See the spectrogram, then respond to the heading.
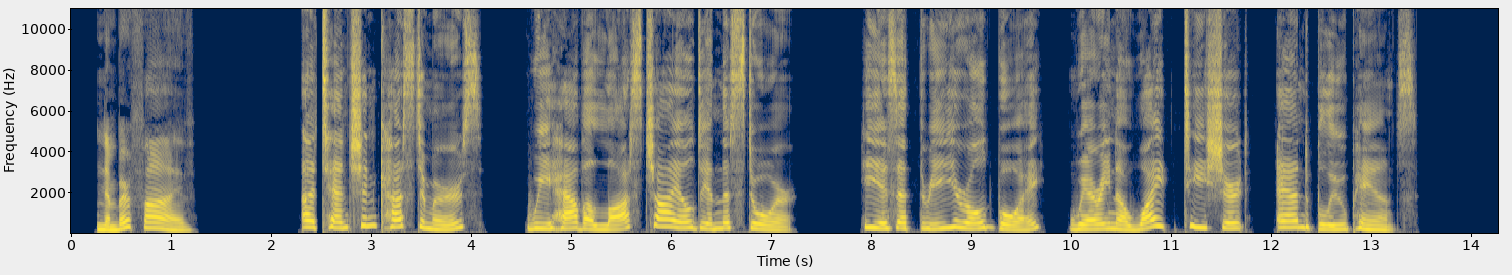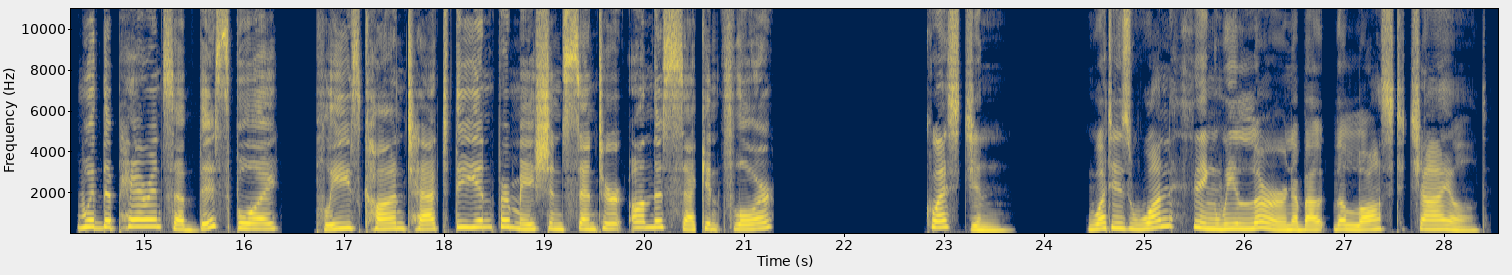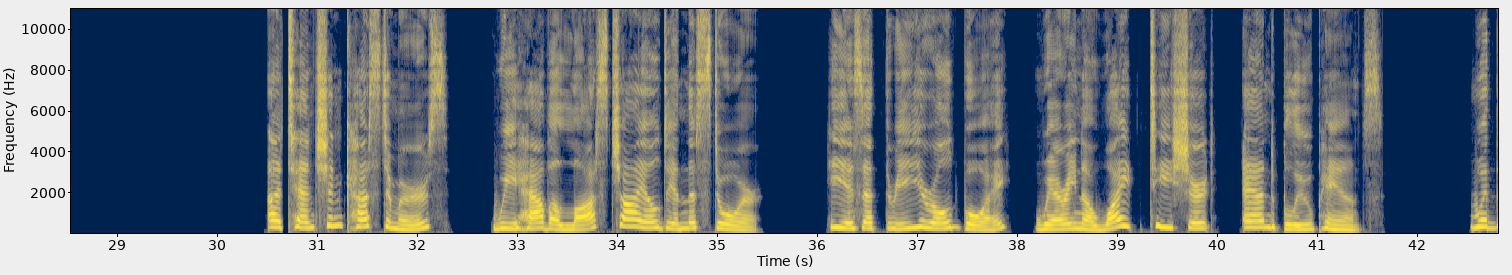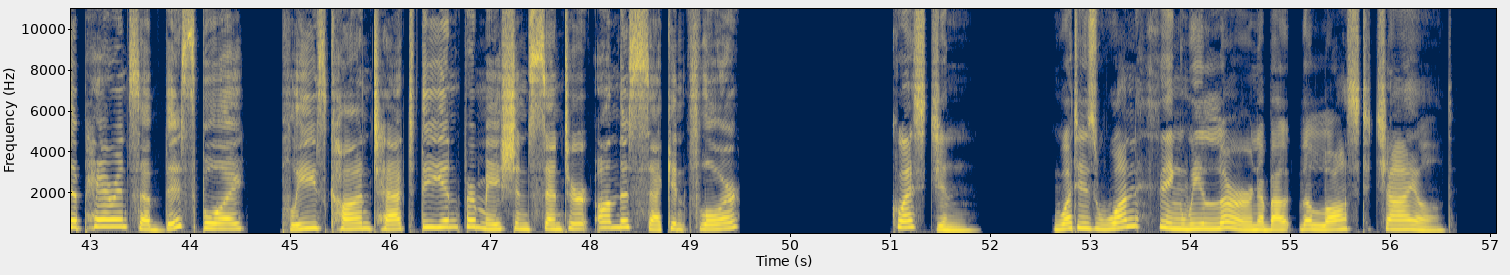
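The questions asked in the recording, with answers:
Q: What is one thing we learn about the lost child?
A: He is a 3-year-old boy wearing a white t-shirt and blue pants.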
